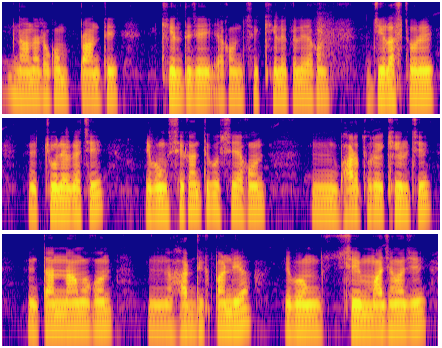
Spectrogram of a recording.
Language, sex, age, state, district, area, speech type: Bengali, male, 45-60, West Bengal, Purba Medinipur, rural, spontaneous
